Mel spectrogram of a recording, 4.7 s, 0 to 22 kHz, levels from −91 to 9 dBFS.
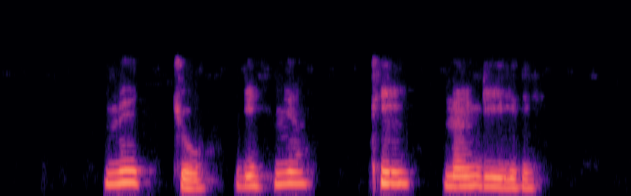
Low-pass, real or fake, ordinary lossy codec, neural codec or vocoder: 7.2 kHz; fake; Opus, 16 kbps; vocoder, 22.05 kHz, 80 mel bands, WaveNeXt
